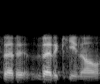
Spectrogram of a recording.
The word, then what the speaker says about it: Vetoquinol: And I know your company, Vetoquinol, am I pronouncing it correctly? Yeah, Vetoquinol, yep.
